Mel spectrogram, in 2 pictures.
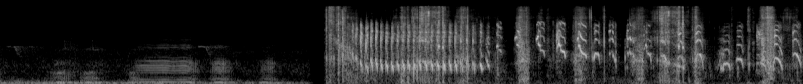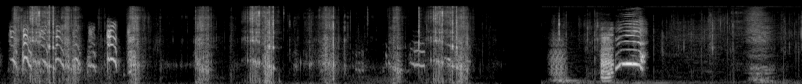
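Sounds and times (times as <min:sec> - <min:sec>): squirrel squeaking and chattering: 0:03.4 - 0:09.4, 0:14.0 - 0:14.6.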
